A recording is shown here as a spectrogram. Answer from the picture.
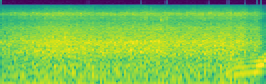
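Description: A car driving slowly past close by, its engine running low and steady with tyre noise, over city traffic. The low engine sound grows a little near the end.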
